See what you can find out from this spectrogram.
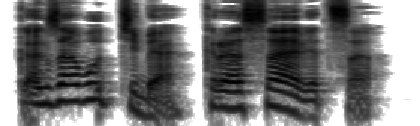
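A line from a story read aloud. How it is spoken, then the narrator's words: Mocking. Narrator (Russian): Насмешливо поинтересовался хозяин леса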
